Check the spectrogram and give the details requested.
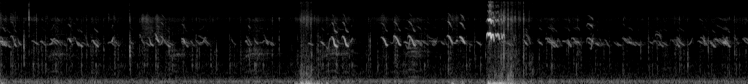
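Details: Baby chicks chirping in a quiet setting: clear, short, high peeps in small clusters with brief gaps, interrupted by two sharp clicking knocks near the middle.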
